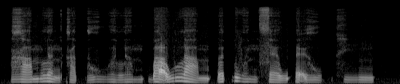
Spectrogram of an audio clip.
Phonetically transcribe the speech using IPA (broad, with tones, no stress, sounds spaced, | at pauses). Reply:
ɣ a˨˦ m l ə˧˩ n k a˨˩ t̚ ɣ ṳ˨˩ ə̯ l ə̤˨˩ m ɓ a̰˧˥ w l a˧˩ m ʔ ə˦˥ t̚ v ə̤˨˩ n s ɛ˧˩ w ʔ ɛ̰˧˨ ɣ u˨˩ k̚ x i˧ ŋ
